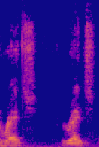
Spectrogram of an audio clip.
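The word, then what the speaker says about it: rech: the common phrase for fish is rich rich so how do we spell reg r a c h wretch number eleven we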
